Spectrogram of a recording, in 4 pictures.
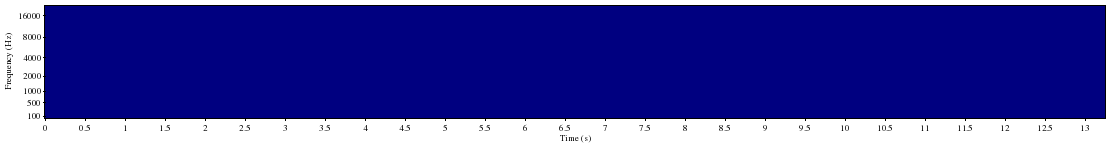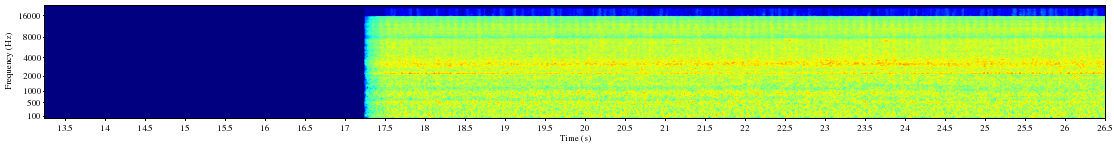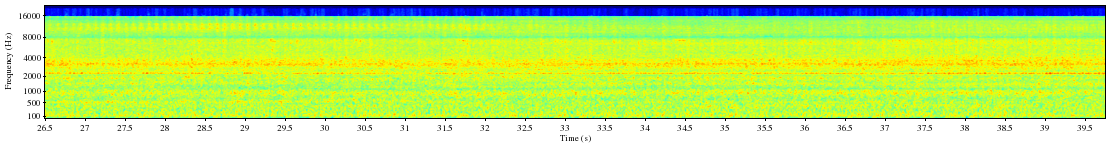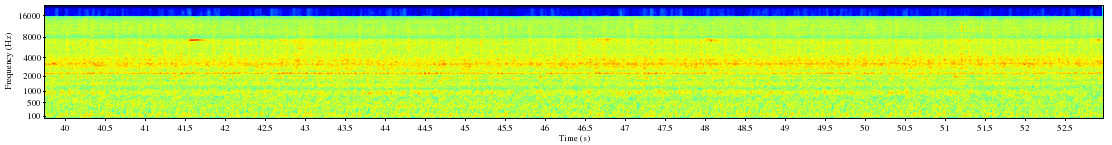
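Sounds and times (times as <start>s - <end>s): diesel locomotive engine idling: 17.3s - 52.9s.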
